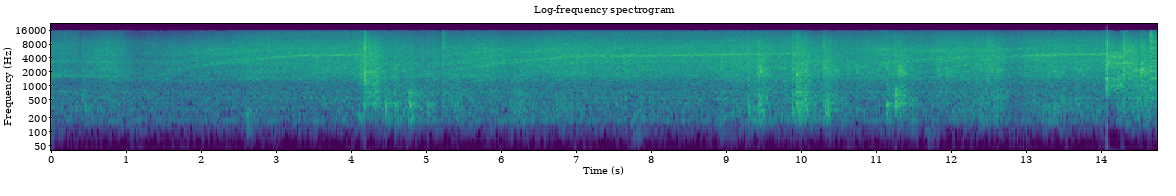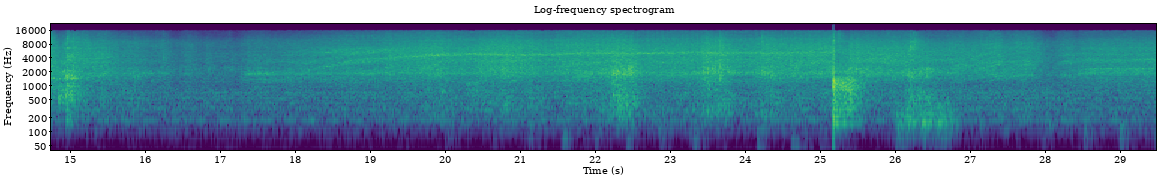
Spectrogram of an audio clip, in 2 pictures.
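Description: Small electric motors of Lego combat robots whining, several times rising in pitch as a spinner weapon spins up and then holding high. A few sharp plastic clacks as the robots collide, the loudest about five seconds from the end.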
